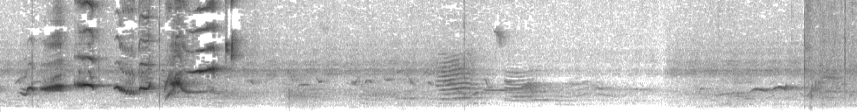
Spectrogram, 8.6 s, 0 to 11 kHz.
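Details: Common blackbird, filmed June 22, 2020 while eating berries, gives a quick burst of high, chirpy, warbling notes for about two seconds, then softer scattered twitters follow.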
